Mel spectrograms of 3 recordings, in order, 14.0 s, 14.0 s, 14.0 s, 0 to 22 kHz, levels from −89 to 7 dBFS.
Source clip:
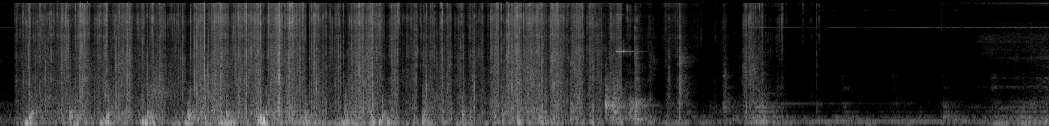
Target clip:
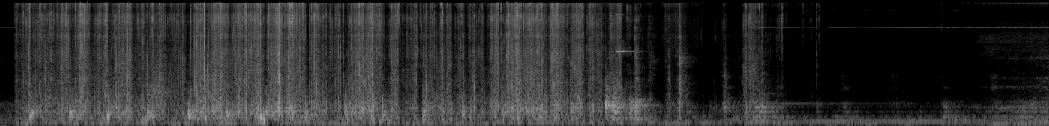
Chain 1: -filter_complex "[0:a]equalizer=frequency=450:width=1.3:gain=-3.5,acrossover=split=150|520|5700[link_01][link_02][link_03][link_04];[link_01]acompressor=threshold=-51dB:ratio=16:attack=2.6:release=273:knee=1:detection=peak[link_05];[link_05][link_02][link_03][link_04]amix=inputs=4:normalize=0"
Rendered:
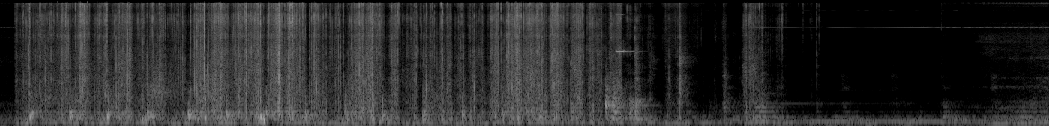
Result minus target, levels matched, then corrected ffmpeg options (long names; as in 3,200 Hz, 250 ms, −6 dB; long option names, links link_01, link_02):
500 Hz band −7.5 dB
-filter_complex "[0:a]equalizer=frequency=450:width=1.3:gain=6.5,acrossover=split=150|520|5700[link_01][link_02][link_03][link_04];[link_01]acompressor=threshold=-51dB:ratio=16:attack=2.6:release=273:knee=1:detection=peak[link_05];[link_05][link_02][link_03][link_04]amix=inputs=4:normalize=0"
